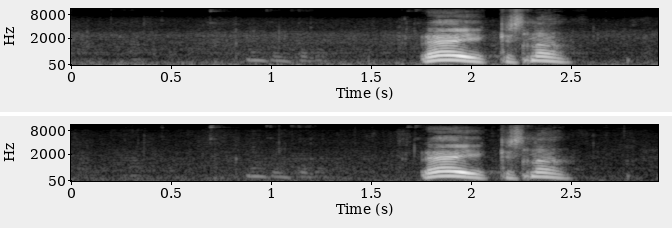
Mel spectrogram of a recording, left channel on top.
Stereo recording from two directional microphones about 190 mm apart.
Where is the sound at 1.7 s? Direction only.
20° left (ahead or behind).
